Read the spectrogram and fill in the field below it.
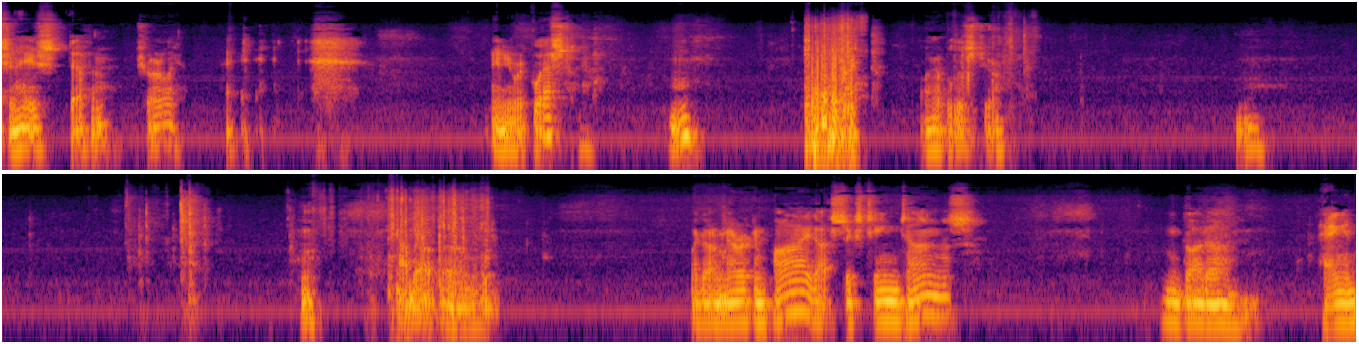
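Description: A middle-aged man speaks with animation, close to a microphone, in short bursts with pauses.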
